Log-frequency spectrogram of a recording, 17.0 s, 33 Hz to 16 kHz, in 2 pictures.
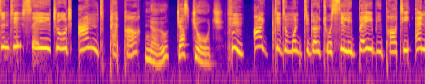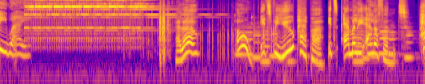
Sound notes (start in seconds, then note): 8.9 phone rings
